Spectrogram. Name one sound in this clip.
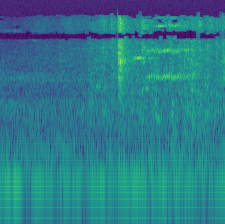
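Elevator doors slide open with a rattle.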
